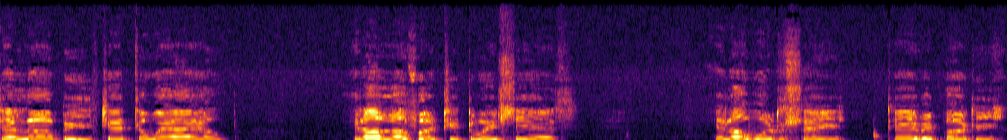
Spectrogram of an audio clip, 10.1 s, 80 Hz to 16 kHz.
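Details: 29-year-old man with cerebral palsy from birth, born at five months (premature), speaking about his own life; dysarthric speech in cerebral palsy.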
